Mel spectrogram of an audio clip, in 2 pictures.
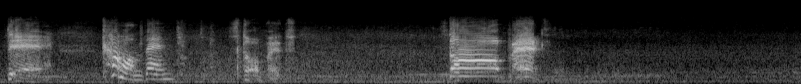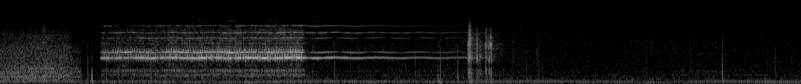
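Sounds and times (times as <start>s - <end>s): desk telephone ringing: 9.0s - 13.0s.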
